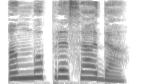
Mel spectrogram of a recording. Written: ಅಂಬುಪ್ರಸಾದ

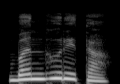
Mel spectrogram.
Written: ಬಂಧುರತೆ

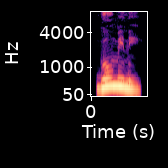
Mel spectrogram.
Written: ಗೋಮಿನಿ

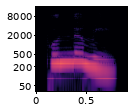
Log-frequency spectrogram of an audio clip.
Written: ಪುನ್ನಮಿ

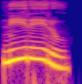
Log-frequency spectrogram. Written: ನಿರಾರ

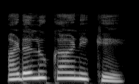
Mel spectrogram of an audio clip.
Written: ಅಡಲುಕಾಣಿಕೆ

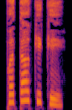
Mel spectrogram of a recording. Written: ಪತಾಕಿಕೆ

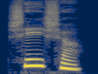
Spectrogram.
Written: ಸಾಸ

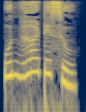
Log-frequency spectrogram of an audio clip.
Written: ಉದ್ಘಟಿಸು

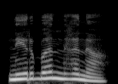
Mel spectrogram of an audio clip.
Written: ನಿರ್ಬಂಧನ

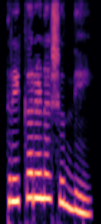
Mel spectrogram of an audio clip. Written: ತ್ರಿಕರಣಶುದ್ಧ

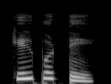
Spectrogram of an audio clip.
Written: ಕೀಳ್ಪಡು

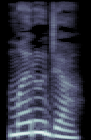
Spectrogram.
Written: ಮೃಜೆ

